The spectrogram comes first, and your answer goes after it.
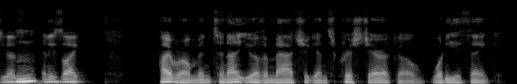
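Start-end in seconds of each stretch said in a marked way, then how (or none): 1.6-5.0 flat, level, low, quiet monotone drone. Mocking how Tom Phillips interviews Roman Reigns; monotone Tom Phillips impression.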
